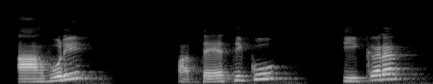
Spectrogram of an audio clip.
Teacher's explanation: veja que está sendo acentuada na anti penúltima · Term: antepenúltima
